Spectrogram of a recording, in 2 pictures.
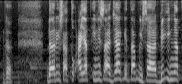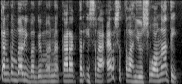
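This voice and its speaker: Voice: mid-range voice, normal speed, gravelly, faint music behind. A Bible study teacher reading and explaining scripture, often calling listeners "brother" and retelling the story with dramatic repetition.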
